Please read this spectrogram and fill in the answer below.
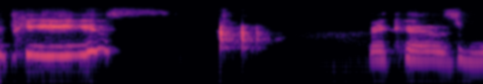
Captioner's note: bowl clinks on counter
